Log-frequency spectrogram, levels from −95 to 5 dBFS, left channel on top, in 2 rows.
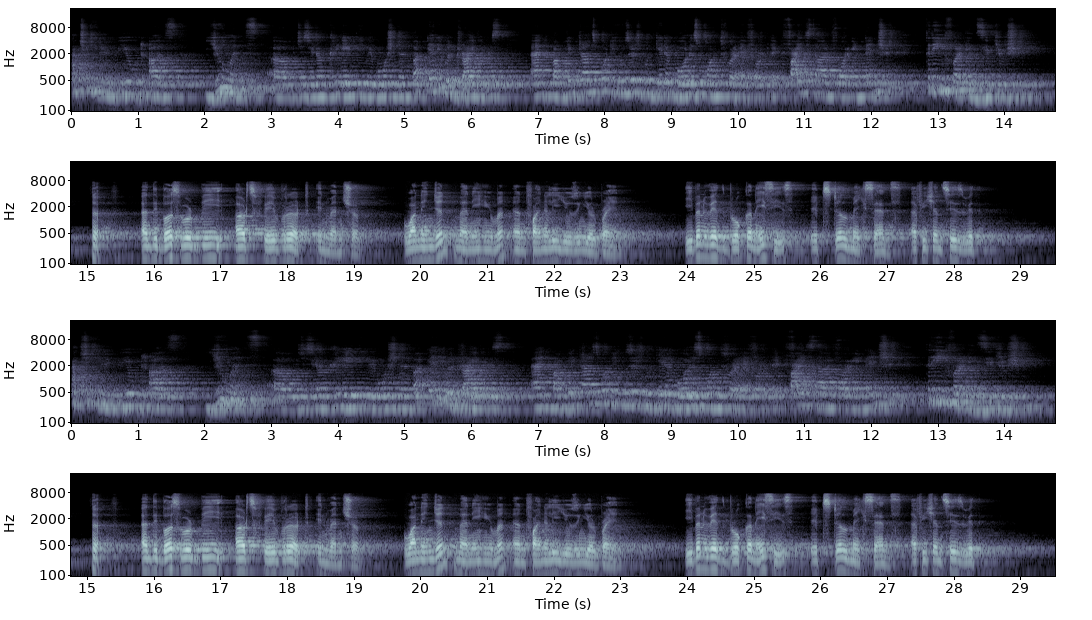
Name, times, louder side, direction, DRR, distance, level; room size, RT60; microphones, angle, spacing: voice 1, 0.0-1.4 2.0-2.6 3.0-6.4 6.9-12.4 12.8-14.3, equal, 90° left, -1 dB, 7.7 m, -39 dB
voice 2, 15.8-19.1 19.7-23.0 24.0-25.6 25.8-28.4, equal, 5° right, 11 dB, 0.7 m, -26 dB
25.0 x 22.0 x 6.5 m, 2.7 s
head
